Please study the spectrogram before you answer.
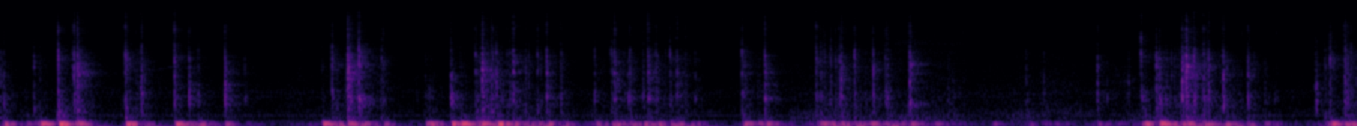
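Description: Both hands tap the plastic keys of a black plastic membrane computer keyboard with a hollow body, resting on a desk, typing with fingertips. Rapid bursts of soft, low, hollow clicks and thumps come in uneven runs, with brief lulls near two and five seconds and again around seven seconds. Each keystroke dies away almost at once.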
